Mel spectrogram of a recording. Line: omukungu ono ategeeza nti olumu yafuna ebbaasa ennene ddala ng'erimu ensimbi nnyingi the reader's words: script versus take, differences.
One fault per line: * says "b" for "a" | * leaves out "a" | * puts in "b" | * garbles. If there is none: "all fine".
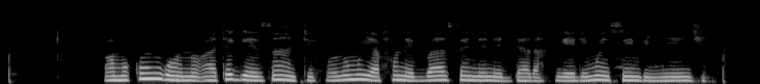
all fine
